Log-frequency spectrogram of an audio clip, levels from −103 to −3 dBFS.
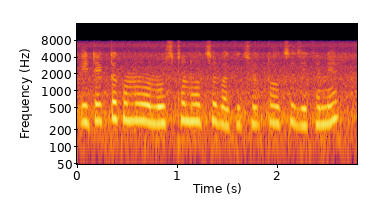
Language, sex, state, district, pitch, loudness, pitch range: Bengali, female, Tripura, West Tripura, 275 Hz, -15 LUFS, 260-290 Hz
